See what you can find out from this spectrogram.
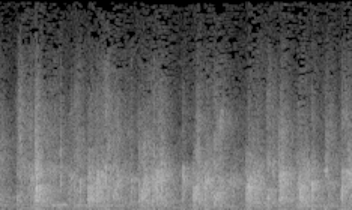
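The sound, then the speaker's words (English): A church audience claps their hands together in a service, making sustained, dense applause with a steady texture and gentle surges in loudness throughout. “Give the Lord a clap of hands.”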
